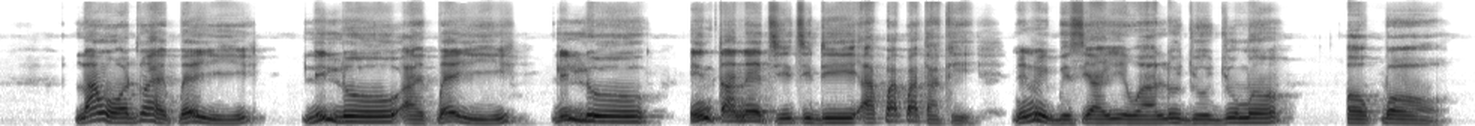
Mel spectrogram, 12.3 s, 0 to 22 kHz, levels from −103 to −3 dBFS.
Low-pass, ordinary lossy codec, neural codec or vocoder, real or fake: none; none; autoencoder, 48 kHz, 128 numbers a frame, DAC-VAE, trained on Japanese speech; fake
